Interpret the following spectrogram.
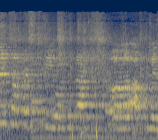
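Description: A young girl singing a tune in held, gliding notes, with a couple of light knocks about a second in.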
